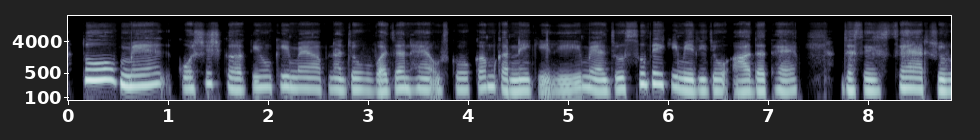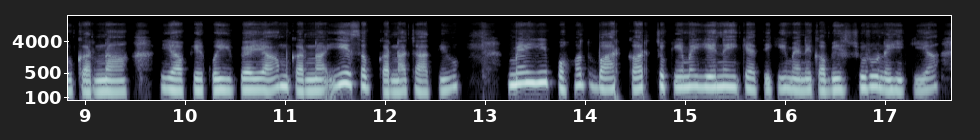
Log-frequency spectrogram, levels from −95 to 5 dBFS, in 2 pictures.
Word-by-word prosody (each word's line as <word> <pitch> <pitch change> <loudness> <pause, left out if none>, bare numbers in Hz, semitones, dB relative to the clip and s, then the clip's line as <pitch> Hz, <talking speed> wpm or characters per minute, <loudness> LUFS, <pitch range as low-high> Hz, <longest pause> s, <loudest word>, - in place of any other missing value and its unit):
तो 325 0 +8
मैं 225 +3 +4 0.2
कोशिश 190 +7 -3
करती 180 -2 -3
हूँ 200 0 -1
कि 210 -1 -1
मैं 190 -1 -2
अपना 185 -1 -4
जो 180 0 0 0.2
वजन 185 +3 0
है 180 0 -2
उसको 175 +1 -6
कम 195 +2 0
करने 165 -3 +1
के - - -8
लिए 85 +3 -3
मैं 165 -4 +1
जो 180 +3 0
सुबह 250 +4 +2
की 205 -3 -2
मेरी 165 -1 +2
जो 165 -1 0
आदत 160 +2 -1
है, 165 0 -2 0.5
जैसे 170 -1 0
सैर 190 +2 -1
शुरू 160 -1 0
करना 155 0 0 0.4
या 180 -2 +2
फिर 170 -1 +1
कोई 175 0 +2
व्यायाम 175 +3 +2
करना 165 +1 +1
ये 250 +4 +4
सब 215 -5 -3
करना 155 +1 -1
चाहती 160 0 -6
हूँ। 195 +5 -4 0.5
मैं 245 +2 +6
ये 270 +1 +7
बहुत 225 +5 -3
बार 185 +1 -2
कर 190 +1 0
चुकी 210 -1 -1
हूँ 200 - +3
मैं 215 - +2
ये 205 0 +3
नहीं 210 0 +3
कहती 185 -2 -4
कि 185 0 -6
मैंने 175 -1 -1
कभी 170 +1 0
शुरू 195 +3 -1
नहीं 170 -3 -1
किया 180 +4 -7
180 Hz, 185 wpm, -22 LUFS, 165-205 Hz, 0.5 s, तो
